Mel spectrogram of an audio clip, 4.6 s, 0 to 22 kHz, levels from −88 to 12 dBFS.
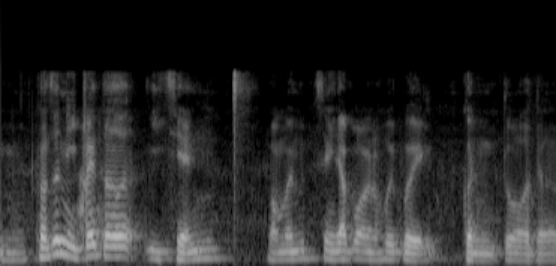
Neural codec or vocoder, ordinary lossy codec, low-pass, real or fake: codec, 24 kHz, 3 kbps, HILCodec; none; 7.2 kHz; fake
